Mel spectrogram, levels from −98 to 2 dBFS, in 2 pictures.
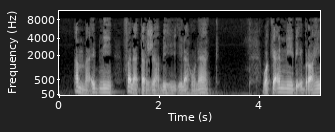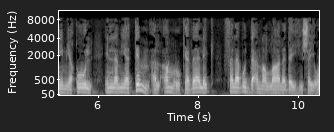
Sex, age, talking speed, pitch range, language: male, 40-59, 120 wpm, 90-115 Hz, Arabic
